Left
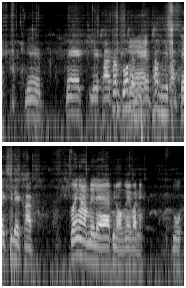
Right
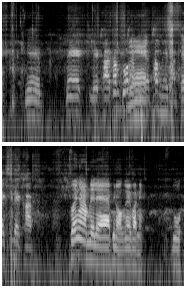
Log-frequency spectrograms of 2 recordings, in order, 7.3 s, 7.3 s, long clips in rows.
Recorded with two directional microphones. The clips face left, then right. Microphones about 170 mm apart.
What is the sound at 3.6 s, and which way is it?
Speech, 60° left (ahead or behind).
